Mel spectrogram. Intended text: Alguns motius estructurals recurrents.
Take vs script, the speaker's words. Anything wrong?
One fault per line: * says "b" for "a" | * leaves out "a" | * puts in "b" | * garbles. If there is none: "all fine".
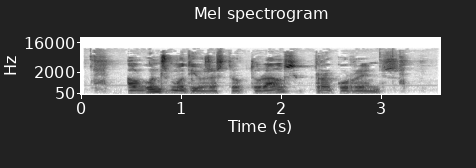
all fine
